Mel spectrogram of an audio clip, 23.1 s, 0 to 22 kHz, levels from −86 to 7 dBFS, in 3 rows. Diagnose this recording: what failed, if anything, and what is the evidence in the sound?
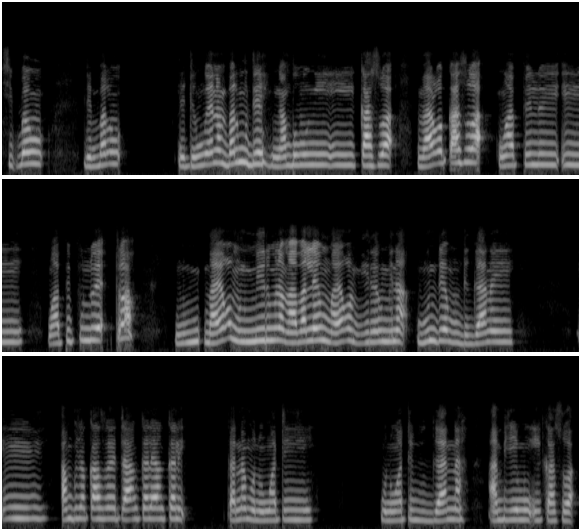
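Nothing has failed: the speech passes through an AMR wideband (HD Voice) codec at 15.85 kbit/s, which codes it clearly with only light codec damage, and the audio stops at 7.1 kHz, as that codec's bandwidth dictates.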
